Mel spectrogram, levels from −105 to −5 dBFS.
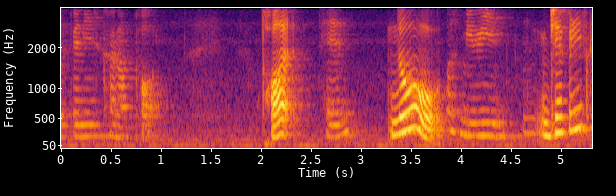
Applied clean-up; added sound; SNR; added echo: none; none; none; none.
